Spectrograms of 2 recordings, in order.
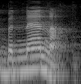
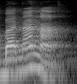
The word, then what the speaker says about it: banana: dalam bahasa Inggris disebut benana banana seringkali pengucapan yang Saya dengar adalah banana walaupun di situ ada huruf a tapi pronounciationnya sedikit berbeda benana bukan banana Oke benana pisang crack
